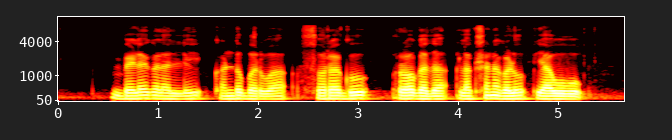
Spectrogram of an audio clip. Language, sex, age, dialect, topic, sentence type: Kannada, male, 18-24, Mysore Kannada, agriculture, question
